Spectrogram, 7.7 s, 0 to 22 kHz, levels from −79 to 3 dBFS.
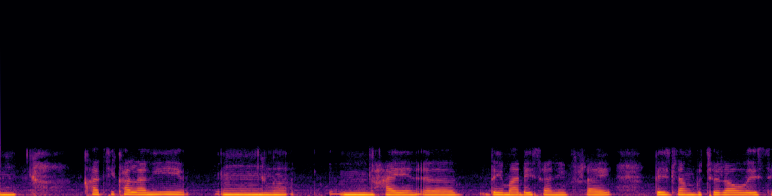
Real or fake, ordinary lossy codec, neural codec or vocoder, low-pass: fake; Opus, 32 kbps; codec, 16 kHz, 8 kbps, FreqCodec, larger model; 5.4 kHz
